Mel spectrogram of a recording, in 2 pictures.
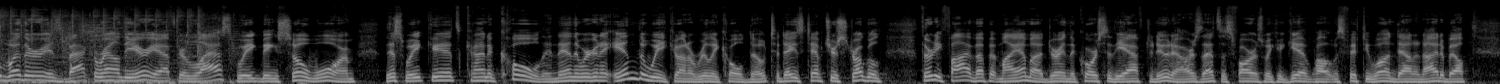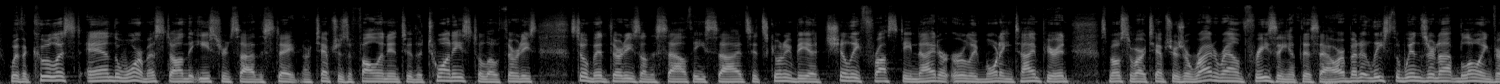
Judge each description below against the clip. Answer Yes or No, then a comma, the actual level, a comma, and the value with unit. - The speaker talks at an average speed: No, fast, 250 wpm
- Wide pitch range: No, average, 4.0 semitones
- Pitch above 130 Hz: Yes, medium, 140 Hz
